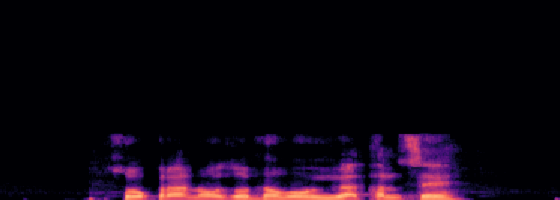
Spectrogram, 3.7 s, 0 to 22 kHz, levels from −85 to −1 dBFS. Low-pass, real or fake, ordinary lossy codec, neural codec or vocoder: 7.2 kHz; fake; AAC, 32 kbps; codec, 44.1 kHz, 7.8 kbps, Pupu-Codec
